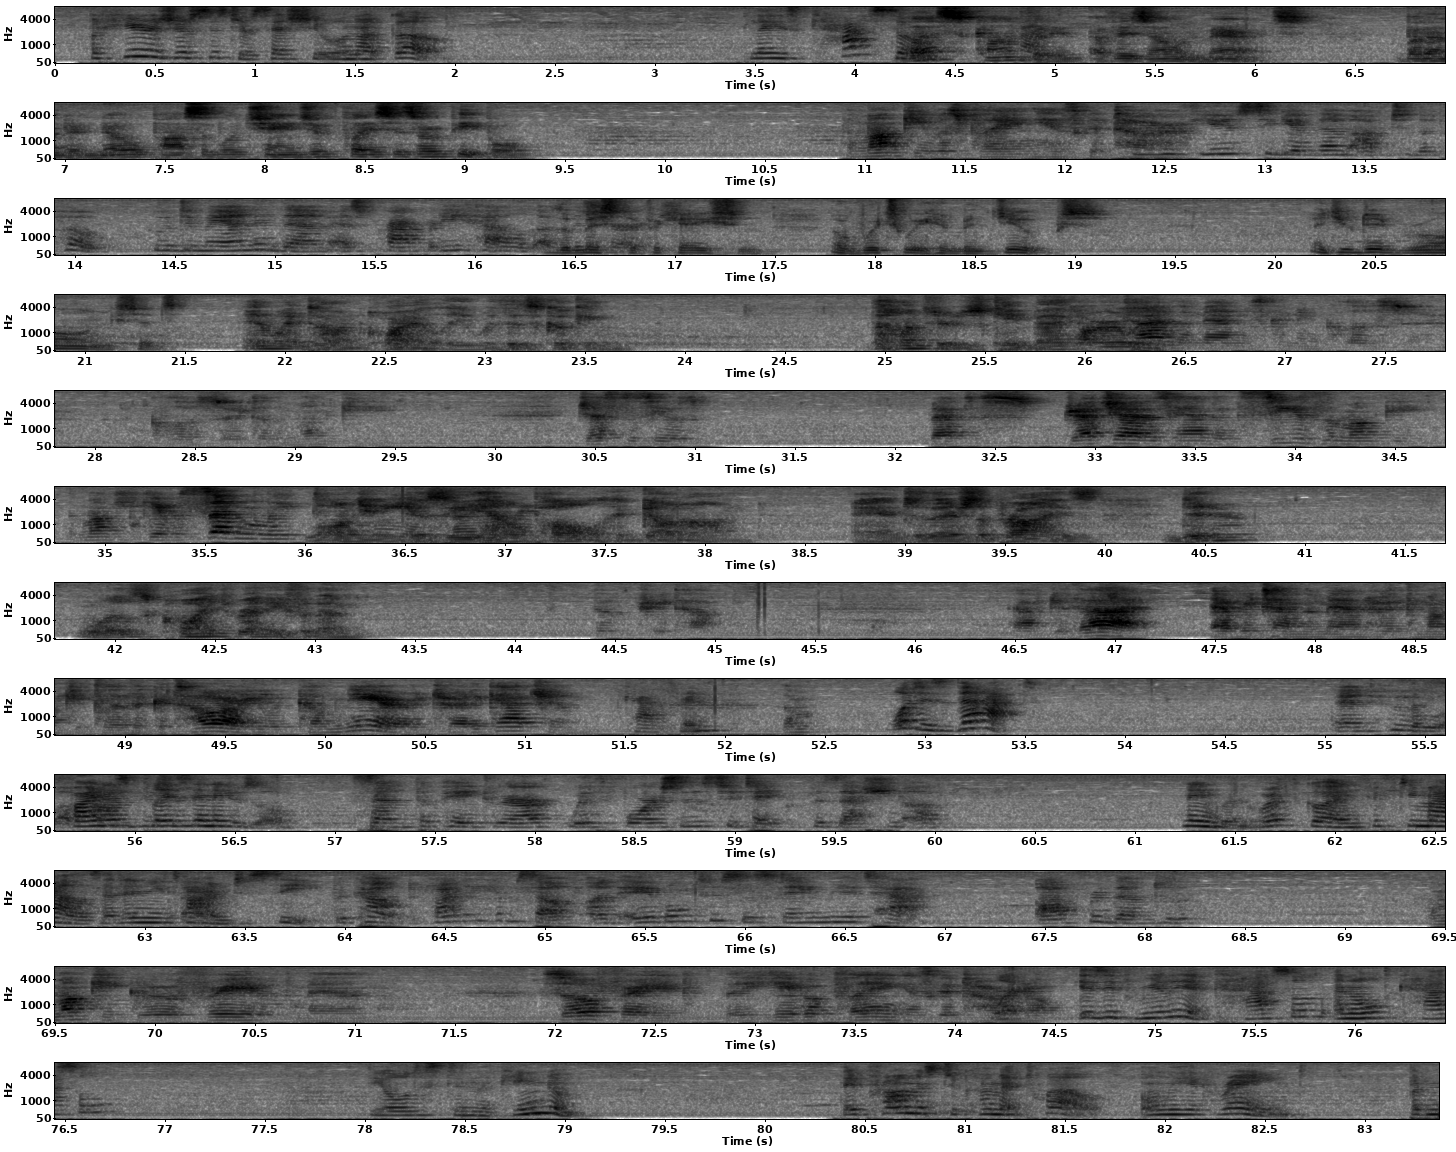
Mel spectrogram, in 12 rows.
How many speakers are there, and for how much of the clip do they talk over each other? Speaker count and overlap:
six, about 9%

